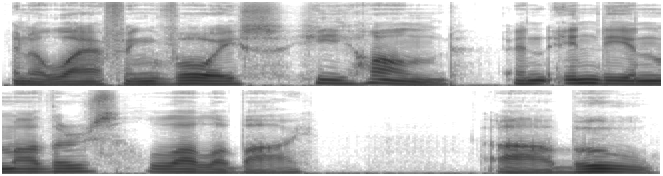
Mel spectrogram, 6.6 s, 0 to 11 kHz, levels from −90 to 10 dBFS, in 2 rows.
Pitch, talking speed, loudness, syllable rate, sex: 105 Hz, 110 wpm, -16 LUFS, 3.6 syllables/s, male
